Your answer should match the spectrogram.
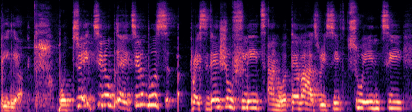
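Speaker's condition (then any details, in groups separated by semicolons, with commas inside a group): No condition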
